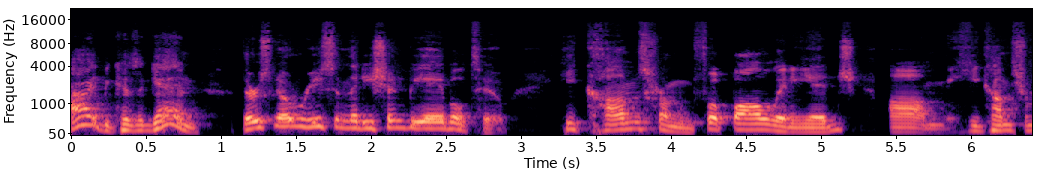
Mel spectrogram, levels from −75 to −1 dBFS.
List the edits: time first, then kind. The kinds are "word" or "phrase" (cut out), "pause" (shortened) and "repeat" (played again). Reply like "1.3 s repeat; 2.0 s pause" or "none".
4.2 s word; 5.4 s pause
